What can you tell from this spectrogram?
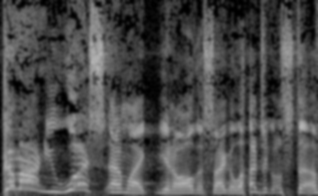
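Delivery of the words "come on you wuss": shrill yell pitched way up high. Recounting his first long run, the speaker acts out yelling at himself at mile ten. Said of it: "I'm literally yelling at myself".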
